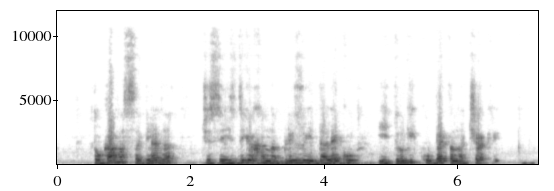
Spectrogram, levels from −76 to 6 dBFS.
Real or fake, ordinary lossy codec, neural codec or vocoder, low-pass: real; Opus, 32 kbps; none; 10.8 kHz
